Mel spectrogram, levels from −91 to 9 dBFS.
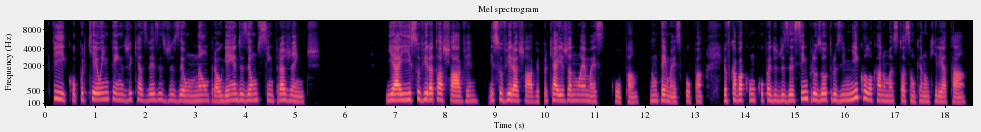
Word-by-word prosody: Fico 210 -5 -1
porque 210 +4 -4
eu 210 -1 +5
entendi 215 -3 -4
que 220 +1 -12
às 185 -4 -3
vezes 195 -1 -5
dizer 180 0 -4
um 170 -1 -5
não 180 +2 -3
pra 175 -3 -2
alguém 170 +4 0
é - - 0
dizer 190 -1 -2
um 190 +1 -2
sim 190 -1 -7
pra 195 +2 +3
gente. 175 - -7 1.4
E 195 +2 +4
aí 195 +1 +9
isso 225 +3 +1
vira 210 +1 +5
a - - -7
tua 205 0 +4
chave, 170 -2 +2 0.3
isso 200 +2 -1
vira 190 0 +4
a - - 0
chave 160 -2 -2
porque 185 +3 -7
aí 180 -1 +6
já 185 +2 +1
não 185 0 -3
é 180 - +1
mais 160 -2 -6
culpa, 145 -2 -5 0.2
não 175 +1 -5
tem 180 +1 +2
mais 145 -3 -4
culpa. 155 -1 -4 0.4
Eu 185 - +1
ficava 195 +1 +4
com 195 0 -6
culpa 195 0 -2
de 180 0 -6
dizer 180 +1 -2
sim 230 +7 +1
pros 205 -4 +1
outros 195 -3 +1
e 185 - -4
me 215 +9 +2
colocar 200 -7 +1
numa 170 -1 -5
situação 170 0 -4
que 165 - -12
eu 170 - -4
não 155 0 -5
queria 155 -2 -3
tá. 140 -2 -2
185 Hz, 190 wpm, -25 LUFS, 170-195 Hz, 1.4 s, aí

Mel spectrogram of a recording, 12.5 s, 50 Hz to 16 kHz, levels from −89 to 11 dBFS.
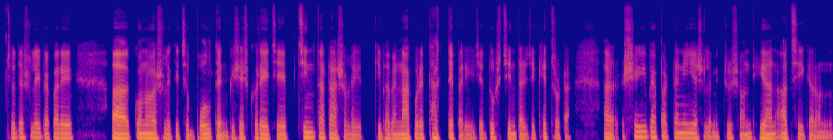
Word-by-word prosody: যদি 125 0 -2
আসলে 125 - -5
এই - - -4
ব্যাপারে 115 0 +1 0.8
আ - - +10 0.3
কোনো 115 -1 +5
আসলে 110 0 -3
কিছু 115 -1 -3 0.2
বলতেন, 110 -1 +3
বিশেষ 105 0 -1
করে 110 -2 +3 0.2
যে 105 - +1 0.3
চিন্তাটা 130 -3 +2
আসলে 100 -1 -4 0.3
কিভাবে 105 -2 -3
না 105 - +6
করে 110 -3 +1
থাকতে 115 0 +1
পারি। 100 +1 -4
যে - - -3
দুশ্চিন্তার 110 -3 -1
যে - - -1
ক্ষেত্রটা। - - -4 0.6
আর 115 - +4 0.3
সেই 140 -1 +2
ব্যাপারটা 130 -1 -1
নিয়ে 120 0 +2
আসলে 115 - -6
আমি - - -4
একটু - - -10 0.2
সন্দিহান 105 0 +2 0.2
আছি। 115 -1 -4
কারণ - - -3
115 Hz, 160 wpm, -24 LUFS, 105-120 Hz, 0.8 s, আ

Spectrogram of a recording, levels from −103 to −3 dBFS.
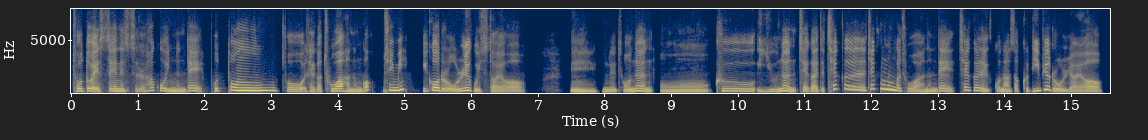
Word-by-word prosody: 저도 230 0 +2
SNS를 190 - -1
하고 255 -2 -2
있는데 145 - -1
보통 255 +1 +4
저 180 -1 -2
제가 165 -3 -5
좋아하는 190 -7 +3
거 - - -2 0.2
취미 295 +5 +3 0.2
이거를 215 0 +3
올리고 220 - +1
있어요. 135 +1 -5 0.7
네 150 -3 +1
근데 170 -2 0
저는 175 +2 +2
어 145 +1 -2 0.4
그 210 -3 -1
이유는 175 +4 0
제가 160 -3 -2
이제 - - -8
책을 350 -7 -2
책 395 +6 -6
읽는 370 -6 +7
걸 245 - +2
좋아하는데 150 +4 -3
책을 270 -4 -2
읽고 145 +4 -5
나서 145 +5 -2
그 170 - -9
리뷰를 240 - +1
올려요. 145 +1 -2
190 Hz, 270 characters per minute, -23 LUFS, 150-245 Hz, 0.7 s, 읽는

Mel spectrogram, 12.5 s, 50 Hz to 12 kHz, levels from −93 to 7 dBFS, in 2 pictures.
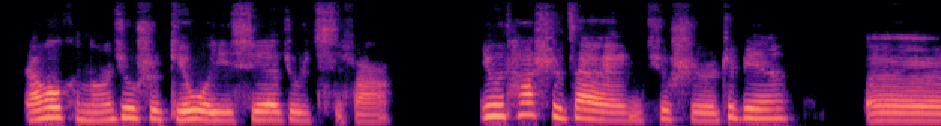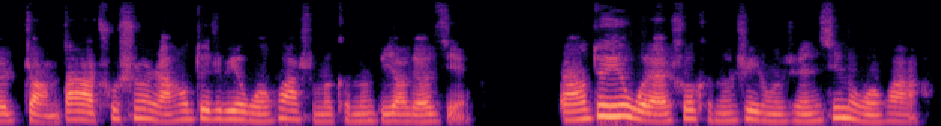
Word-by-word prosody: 然 180 +3 +2
后 225 0 +9
可 200 - -10
能 170 0 -3
就 215 +3 +3
是 200 -2 -2
给 175 +1 +1
我 185 -1 +5
一 165 0 +1
些 175 +1 +2
就 170 0 -4
是 160 - -8
启 - - -13
发。 145 -1 -7 0.6
因 250 - +4
为 - - +7
他 285 +2 +1
是 240 -5 -2
在 185 -5 +2
就 190 - -6
是 165 -3 -5
这 230 - -2
边， 205 -1 -1 0.5
呃， 160 -1 +1
长 130 - 0
大 180 -1 +4
出 195 - -8
生， 205 +1 -3
然 150 -3 -1
后 180 - -3
对 190 +1 -1
这 190 - -5
边 185 -1 +1
文 155 -2 -3
化 190 +2 -1
什 155 -4 -13
么 150 - -6
可 165 +1 -11
能 155 +1 -7
比 150 - -6
较 150 -1 0
了 145 0 0
解。 150 - -10 0.6
然 175 +1 +1
后 195 - +2
对 255 +3 +6
于 255 - +8
我 220 -8 +6
来 150 0 +2
说 195 +4 -3
可 190 - -11
能 160 +1 -8
是 185 - -3
一 - - 0
种 150 -2 -6
全 155 +1 -6
新 220 +6 -1
的 205 - +2
文 140 -4 -3
化， 150 0 -5
175 Hz, 285 characters per minute, -23 LUFS, 155-195 Hz, 0.6 s, 后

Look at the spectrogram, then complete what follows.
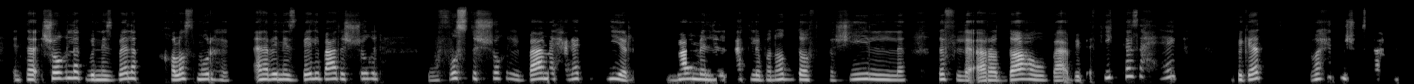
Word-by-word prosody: أنت 220 +1 +2
شغلك 280 -1 +2
بالنسبة 215 +2 +1
لك 275 0 0 0.2
خلاص 240 +3 0
مُرهق، 220 -6 -2 0.3
أنا 235 +2 +5
بالنسبة 230 -2 +1
لي 265 - +1
بعد 255 +1 +5
الشغل، 255 +1 -3 0.5
وفي 195 +6 -9
وسط 280 0 +1
الشغل 265 -2 -5
باعمل 240 +7 +5
حاجات 255 +3 -3 0.2
كتير. 240 -7 +1 0.3
باعمل 235 +2 +5
الأكل، 225 -2 -4
بانظف، 220 +1 -2
باشيل 220 +1 -1 0.3
طفل 230 -5 -2
أرضعه 200 +4 +4
بع 180 - +3
بيبقى 185 -1 -8
في 315 - -2
كذا 375 0 -4
حاجة. 350 -1 -8 0.6
بجد 235 +6 +3 0.5
الواحد 250 +9 -3
مش 275 -2 -5
مستحمل. - - -11
235 Hz, 135 wpm, -24 LUFS, 210-260 Hz, 0.6 s, أنا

